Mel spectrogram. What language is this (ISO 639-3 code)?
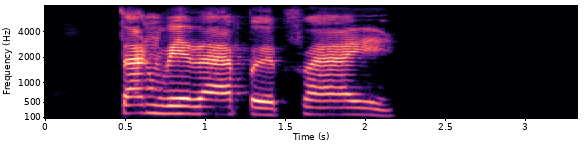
tha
